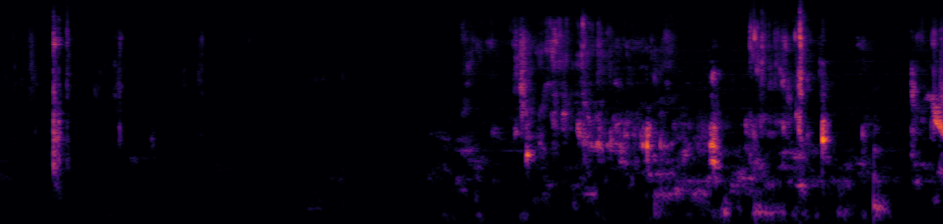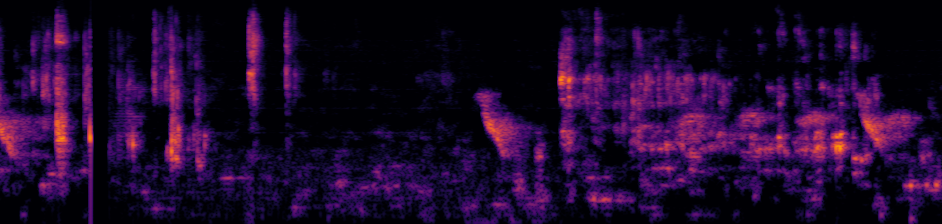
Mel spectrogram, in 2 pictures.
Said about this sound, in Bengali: চিড়েটা একটু ঘষে ঘষে ভালো করে ধুয়ে নেবো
